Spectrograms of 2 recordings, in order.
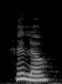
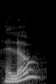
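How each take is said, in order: First: The pitch is high on he, then falls. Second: The pitch is low on he, then rises. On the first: "nâng cao giọng ở chữ he và hạ giọng ở chữ lo" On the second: "bạn hạ giọng chữ he xuống và bạn nâng cao giọng chữ lo"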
